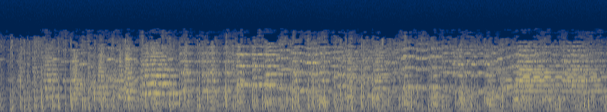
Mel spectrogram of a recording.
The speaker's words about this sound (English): The Lone Ranger held his great horse, Silver, to a steady lope that covered a lot of ground with a minimum of energy.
